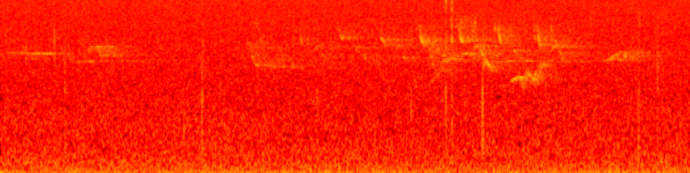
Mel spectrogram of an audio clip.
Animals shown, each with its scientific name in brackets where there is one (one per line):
Scarlet Tanager (Piranga olivacea)
Black-capped Chickadee (Poecile atricapillus)
Ovenbird (Seiurus aurocapilla)
Blue-headed Vireo (Vireo solitarius)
